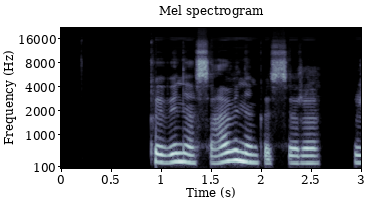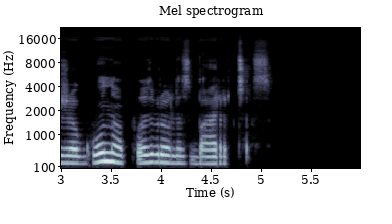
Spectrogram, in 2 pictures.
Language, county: Lithuanian, Utena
